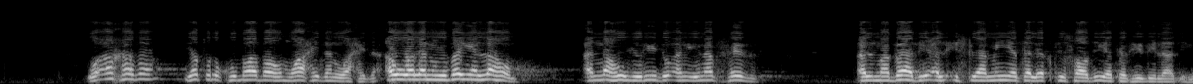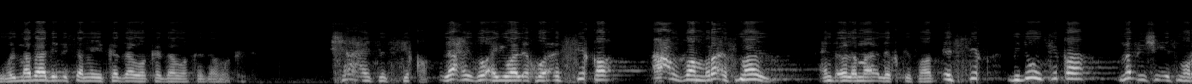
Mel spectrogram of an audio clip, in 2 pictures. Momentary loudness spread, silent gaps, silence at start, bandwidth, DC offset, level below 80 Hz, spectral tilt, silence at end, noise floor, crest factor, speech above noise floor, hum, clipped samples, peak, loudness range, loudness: 14 LU; none; 0.9 s; 8 kHz; under 0.1%; -58 dBFS; -8.5 dB/octave; 0 s; -66 dBFS; 16 dB; 47 dB; none; under 0.1%; -2 dBFS; 7 LU; -20 LUFS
